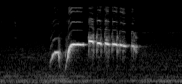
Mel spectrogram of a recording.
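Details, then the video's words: Sunda laughingthrush in energetic song: a short rising slur, then a sustained bright note breaking into a fast pulsing trill that slowly falls in pitch, about one second long. "GACORNYA KASO-KASO INI BERBUNYI TAK BIASANYA"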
